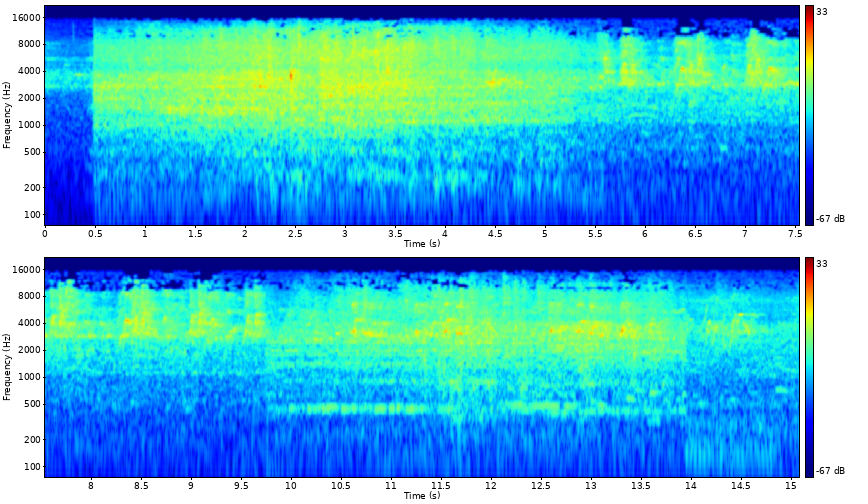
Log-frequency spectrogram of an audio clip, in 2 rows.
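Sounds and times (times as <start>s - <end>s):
outdoor background noise: 0.0s - 15.0s
birds calling: 3.3s - 15.0s.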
